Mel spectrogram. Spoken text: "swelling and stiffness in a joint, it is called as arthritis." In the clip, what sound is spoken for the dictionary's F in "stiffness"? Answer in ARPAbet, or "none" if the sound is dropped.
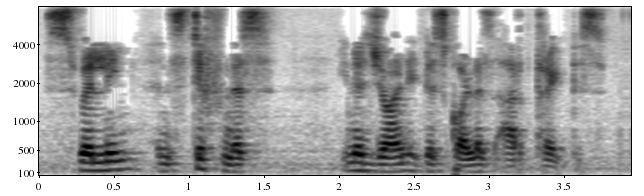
F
